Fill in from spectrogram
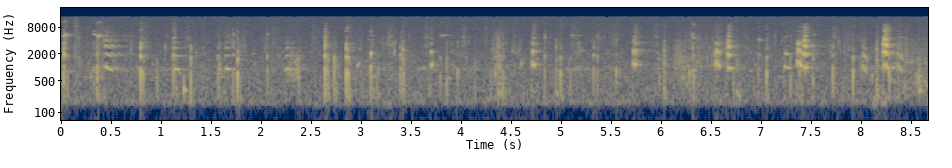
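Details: Eurasian coot calling as a hunting call recording: a dense run of short, clipped, overtone-rich notes and sharp clicks, overlapping and irregular, suggesting several birds calling at once.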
